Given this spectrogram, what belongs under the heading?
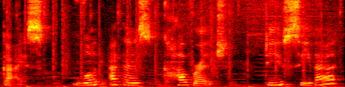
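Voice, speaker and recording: A young woman with a raspy voice, chatting casually through a makeup tutorial with lots of filler words. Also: fairly high pitch, drawn-out words, faint music behind. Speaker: beauty vlogger.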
